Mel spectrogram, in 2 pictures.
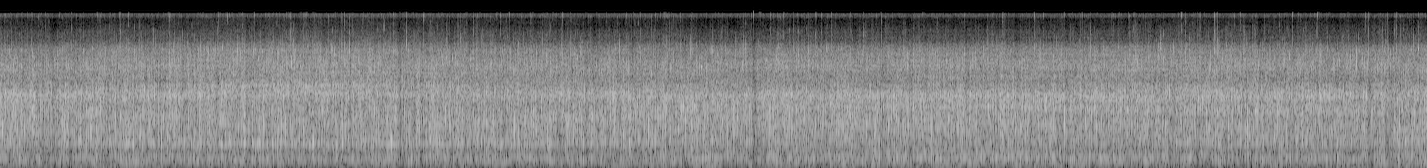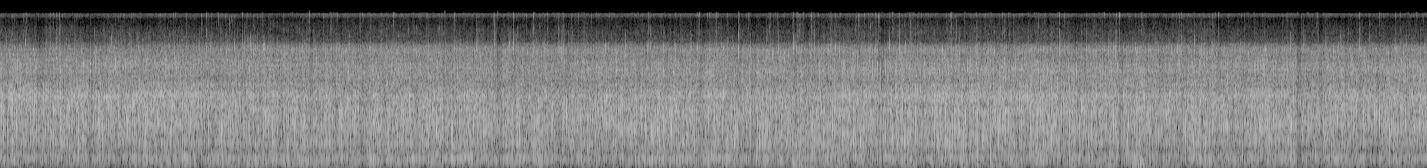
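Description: Chicken leg pieces deep-frying in hot oil: a steady, dense sizzle and crackle of bubbling fat.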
